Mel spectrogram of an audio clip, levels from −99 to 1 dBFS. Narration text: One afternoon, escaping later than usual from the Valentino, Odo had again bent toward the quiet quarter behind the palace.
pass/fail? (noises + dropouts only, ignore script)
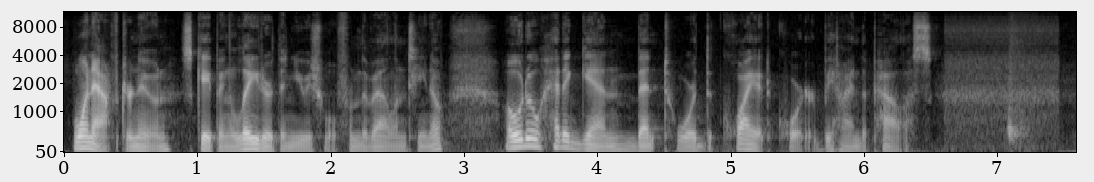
fail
